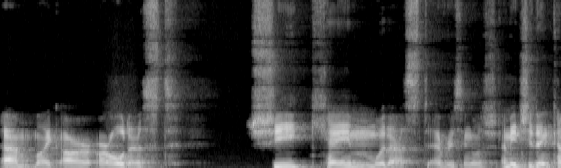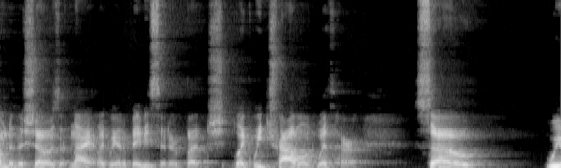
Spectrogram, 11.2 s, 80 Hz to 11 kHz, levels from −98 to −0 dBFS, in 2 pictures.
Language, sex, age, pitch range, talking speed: English, male, 20-39, 90-100 Hz, 185 wpm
